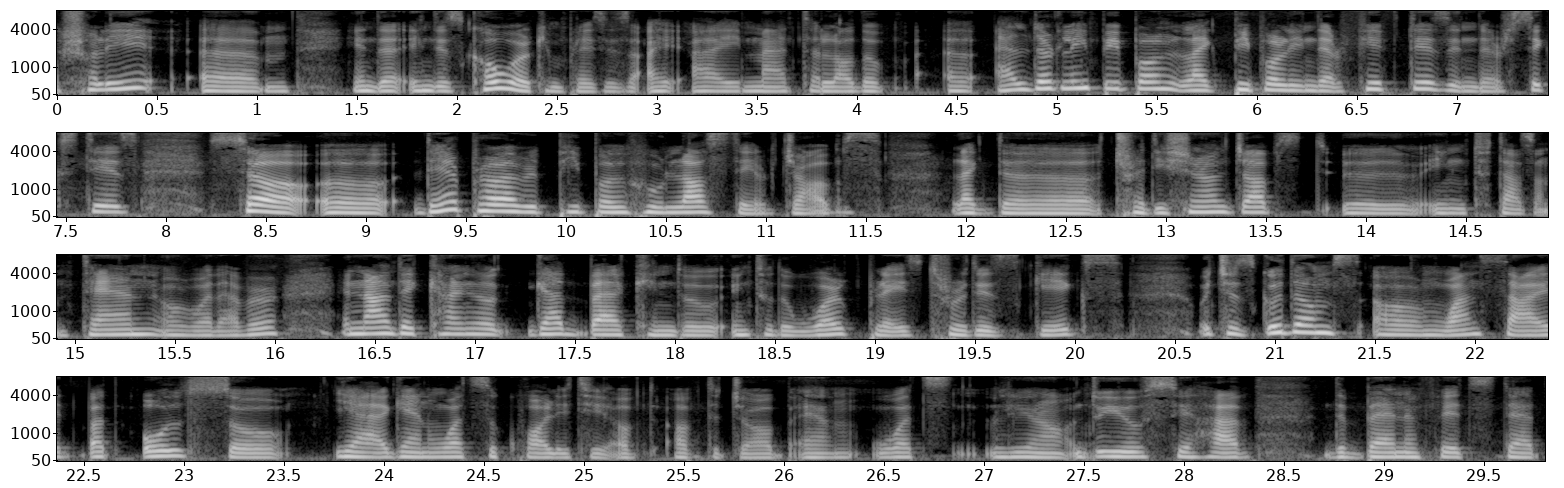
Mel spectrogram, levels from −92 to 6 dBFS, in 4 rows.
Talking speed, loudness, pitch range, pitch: 180 wpm, -21 LUFS, 150-190 Hz, 165 Hz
